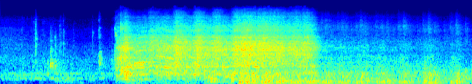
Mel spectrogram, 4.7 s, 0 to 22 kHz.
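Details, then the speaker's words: Turbo Subaru Forester, Haltech Elite 550 after firmware update where some tables and settings didn't transfer: cranks and fires with short rev flare, then sags lumpy and uneven, won't hold idle; rough idle, stalling. "Doesn't want to idle."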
